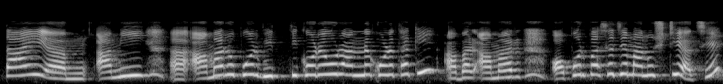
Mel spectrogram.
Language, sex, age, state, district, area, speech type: Bengali, female, 30-45, West Bengal, Purulia, urban, spontaneous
